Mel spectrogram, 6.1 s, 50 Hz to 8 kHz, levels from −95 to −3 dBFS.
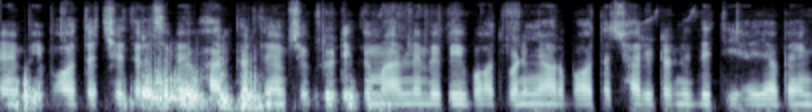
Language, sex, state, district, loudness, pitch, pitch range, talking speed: Hindi, male, Bihar, Supaul, -18 LUFS, 105 Hz, 105-110 Hz, 245 wpm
